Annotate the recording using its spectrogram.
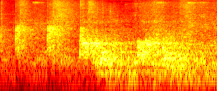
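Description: Bowling alley lane noise: a few thuds, then about a second in a sudden loud crash from the lanes that fades away over about a second.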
